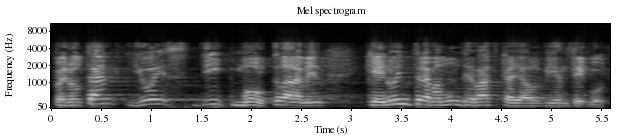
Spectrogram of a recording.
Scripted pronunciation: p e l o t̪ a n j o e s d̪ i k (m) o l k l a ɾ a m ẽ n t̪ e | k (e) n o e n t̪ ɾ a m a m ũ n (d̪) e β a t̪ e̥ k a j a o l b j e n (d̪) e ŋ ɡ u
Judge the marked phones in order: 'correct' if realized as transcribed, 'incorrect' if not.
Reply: correct, correct, correct, incorrect: t̪

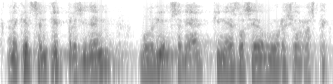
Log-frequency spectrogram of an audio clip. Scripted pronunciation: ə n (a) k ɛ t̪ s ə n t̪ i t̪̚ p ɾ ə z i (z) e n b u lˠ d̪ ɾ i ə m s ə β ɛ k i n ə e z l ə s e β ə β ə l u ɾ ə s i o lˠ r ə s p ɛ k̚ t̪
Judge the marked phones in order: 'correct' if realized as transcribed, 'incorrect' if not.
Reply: incorrect: ə, incorrect: ð

